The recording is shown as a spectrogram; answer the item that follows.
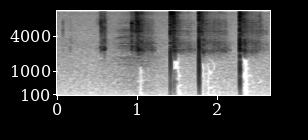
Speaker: if you can hear that it rattles like crazy and i can actually move the entire thing just like that and it wobbles back and forth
